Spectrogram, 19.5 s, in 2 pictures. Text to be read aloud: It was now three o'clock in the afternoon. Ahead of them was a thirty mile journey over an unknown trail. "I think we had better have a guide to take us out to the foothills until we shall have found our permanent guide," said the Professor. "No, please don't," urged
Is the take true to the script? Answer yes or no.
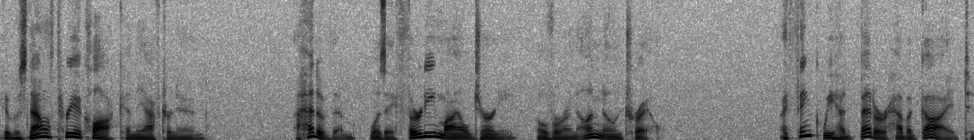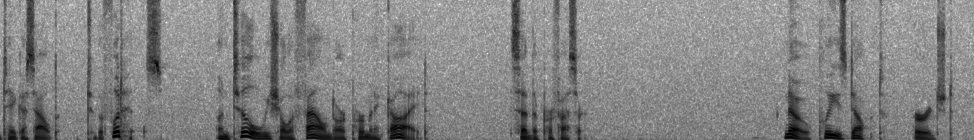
yes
